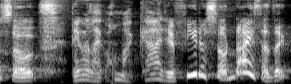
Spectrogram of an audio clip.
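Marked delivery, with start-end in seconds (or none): 1.1-2.6 imitated gushing. Nurses gushing over feet.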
